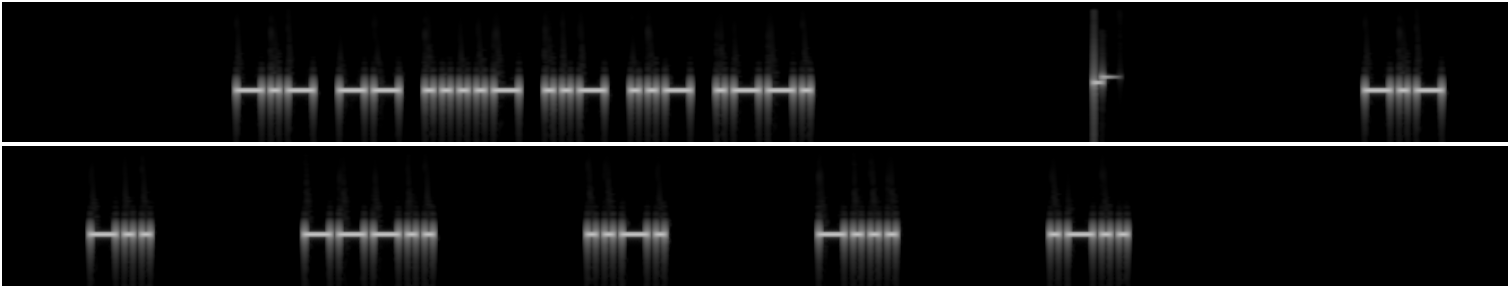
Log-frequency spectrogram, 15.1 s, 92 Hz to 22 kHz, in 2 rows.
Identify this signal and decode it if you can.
Morse code, heard as a keyed tone, about 28 wpm, spaced as for 14 wpm, 700 Hz. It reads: KM4UUP KD8FBL
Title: USA Call Signs - 6 Characters - 6x Character Spacing - 28wpm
